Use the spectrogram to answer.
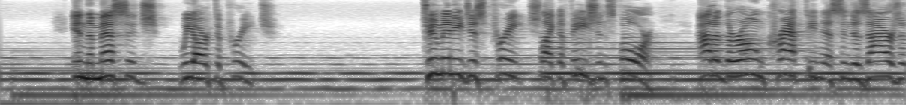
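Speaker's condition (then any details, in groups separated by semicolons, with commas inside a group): No condition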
